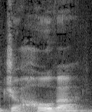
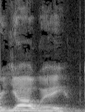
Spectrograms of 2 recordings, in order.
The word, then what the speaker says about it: Yahweh: We assign vowels to it, and it's either pronounced Jehovah or Yahweh, depending on how you pronounce it.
